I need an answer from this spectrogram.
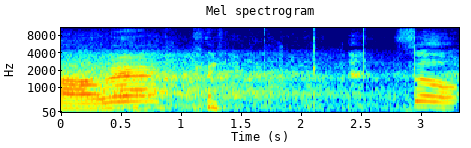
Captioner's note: audience laughing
